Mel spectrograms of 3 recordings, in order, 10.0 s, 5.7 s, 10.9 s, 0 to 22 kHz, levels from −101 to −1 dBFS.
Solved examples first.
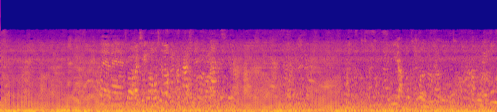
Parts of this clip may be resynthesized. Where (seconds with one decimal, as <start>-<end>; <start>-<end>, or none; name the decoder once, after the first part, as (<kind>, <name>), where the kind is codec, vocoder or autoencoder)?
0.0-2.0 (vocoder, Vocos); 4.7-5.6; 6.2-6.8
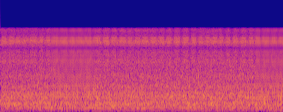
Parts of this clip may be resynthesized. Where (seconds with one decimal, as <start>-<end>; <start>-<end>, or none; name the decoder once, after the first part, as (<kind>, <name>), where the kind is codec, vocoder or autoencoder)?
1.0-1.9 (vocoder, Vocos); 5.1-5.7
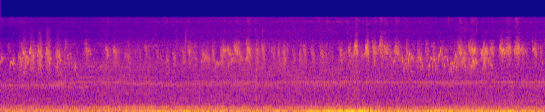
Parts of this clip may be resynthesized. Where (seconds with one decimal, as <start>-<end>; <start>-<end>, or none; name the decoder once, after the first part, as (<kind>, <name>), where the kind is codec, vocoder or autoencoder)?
2.0-3.1 (vocoder, Vocos); 3.6-6.1; 9.0-9.8

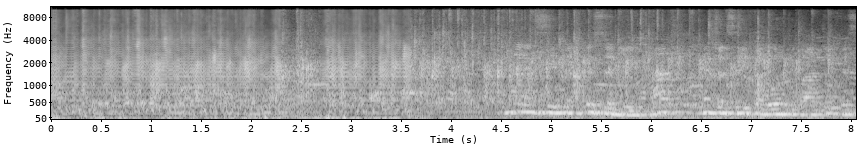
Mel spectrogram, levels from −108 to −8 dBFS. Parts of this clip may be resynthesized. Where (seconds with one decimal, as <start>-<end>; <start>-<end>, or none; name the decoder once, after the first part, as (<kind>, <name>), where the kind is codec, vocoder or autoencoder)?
0.0-2.3 (vocoder, Vocos); 2.7-3.6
